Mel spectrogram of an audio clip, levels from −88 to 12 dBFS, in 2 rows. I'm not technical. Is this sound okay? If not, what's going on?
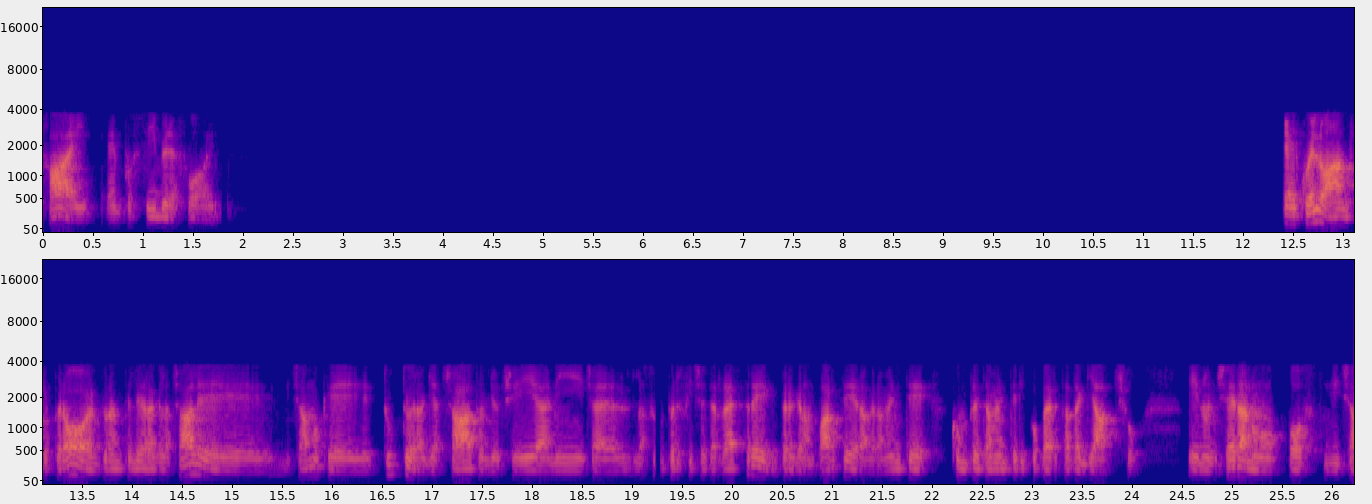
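Yes, this sound is okay; it has the slightly narrow tone of an ordinary phone line, but nothing is going wrong.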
